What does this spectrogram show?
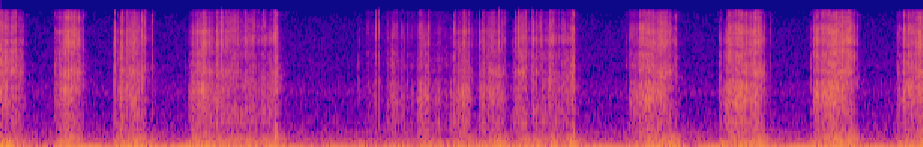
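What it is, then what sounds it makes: Foam nail buffer block scraped with a blade. A small, solid, rectangular pink foam nail buffer block is scratched and scraped with an X-Acto knife. Repeated rasping strokes come in bright, hissy bursts over a steady low rumble, with short quieter gaps between passes.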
